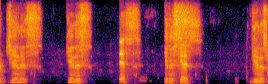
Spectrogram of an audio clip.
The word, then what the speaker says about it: Guinness: Guinness with a hard G.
